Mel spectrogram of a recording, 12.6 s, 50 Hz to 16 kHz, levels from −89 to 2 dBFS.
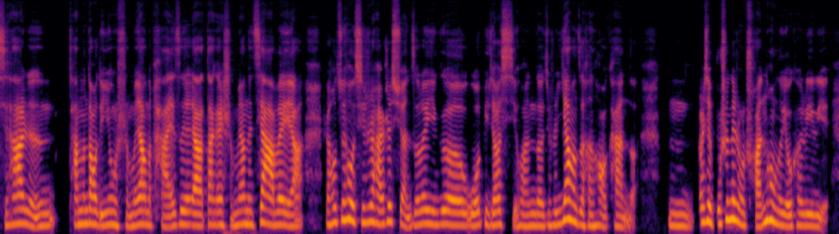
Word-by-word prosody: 其 190 - -6
他 215 +2 +4
人， 180 -2 -3 0.2
他 200 - -1
们 210 +1 -1
到 215 -1 +4
底 180 0 -2
用 200 -1 -2
什 185 -1 -8
么 180 +2 -4
样 210 0 +5
的 195 - -2
牌 165 -2 -3
子 205 +3 -3
呀？ 185 -2 +5
大 200 +1 -1
概 195 - 0
什 195 - -7
么 190 - -4
样 210 +1 0
的 205 - -1
价 210 +1 +5
位 195 0 +1
呀？ 180 - 0 0.3
然 200 0 -4
后 235 - 0
最 270 +3 0
后 275 -2 +5
其 235 -1 -3
实 245 +1 0
还 210 -2 +3
是 250 - 0
选 205 -9 -3
择 195 +3 -5
了 215 +1 0
一 205 -2 -3
个 200 -2 +1
我 185 +2 -1
比 210 -2 -7
较 195 +2 +1
喜 205 - -6
欢 180 0 -4
的 180 -1 -1
就 185 +2 -7
是 195 +2 -4
样 280 +1 +5
子 200 -3 -1
很 185 -1 -3
好 190 +1 -2
看 - - -3
的。 - - -10 0.5
嗯， 180 -2 -5
而 230 - -1
且 250 - +5
不 215 -1 -2
是 280 +6 +2
那 285 0 +6
种 225 -7 0
传 170 +4 0
统 265 -1 +4
的 195 - -2
尤 175 -1 +1
克 190 +1 -6
里 185 0 -1
里， 175 -1 -5
200 Hz, 310 characters per minute, -23 LUFS, 185-215 Hz, 0.5 s, 那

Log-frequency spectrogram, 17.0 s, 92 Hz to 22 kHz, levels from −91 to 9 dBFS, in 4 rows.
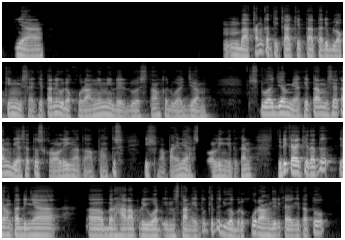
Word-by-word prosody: Ya. 110 -4 -1 2.2
Mhm, 125 - -3
bahkan 105 -2 +2
ketika - - +1
kita 110 - -2
tadi 110 0 0
blocking, 110 +6 -2
misal 110 - -6
kita 110 +5 -1
nih 150 - 0
udah 105 - 0
kurangin 105 +5 -2
nih 125 - -2
dari 95 -3 -3
2,5 100 +5 -6
ke - - -5
2 95 -1 -4
jam. 100 -2 -4 0.5
Terus, - - -14
2 140 -1 +6
jam 150 0 +6
ya, 95 - -3
kita 115 +6 +1
misalnya 135 0 -2
kan 155 - 0
biasa 105 -6 0
tuh - - -1
scrolling 100 +4 -2
atau 95 - -8
apa, - - -9
terus, - - -7 0.3
“Ih, - - -3
ngapain 100 +4 -6
ya? 115 - 0
Scrolling? 95 +2 -5
"Gitu - - -8
kan. 110 +1 -3 0.3
Jadi, 190 - +6
kayak 165 -2 +10
kita 140 - +6
tuh 220 - +3 0.2
yang 135 -2 +4
tadinya, 125 0 +2 0.4
eee, 120 -1 +3
berharap 115 -1 +3
reward 115 -1 +2
instan 110 -2 -1
itu, 105 - -6
kita - - -2
juga 125 -5 +2
berkurang. 125 +4 +2
Jadi, 125 +3 -1
kayak 110 - +3
kita 110 - -1
tuh 160 -1 -1
115 Hz, 195 wpm, -23 LUFS, 105-125 Hz, 2.2 s, kayak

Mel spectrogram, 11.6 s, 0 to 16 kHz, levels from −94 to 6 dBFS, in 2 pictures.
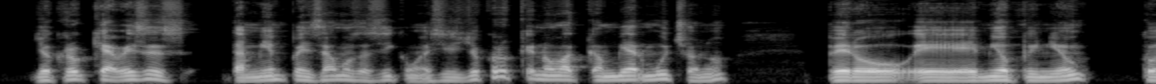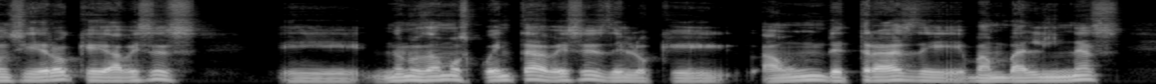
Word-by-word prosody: yo 115 - 0
creo 140 0 0
que - - +2
a - - +1
veces 135 -2 -2 0.2
también 110 +6 -1
pensamos 130 0 -3
así, 125 - -7
como 95 -4 -8
decir: 100 +3 -8
"Yo 140 - -4
creo 225 +1 -1
que - - -5
no 135 -1 +1
va 130 - +4
a - - -13
cambiar 125 +2 +2
mucho, 135 -6 -2
¿no?". 145 +8 -6 0.4
Pero 110 -1 +6
en 105 0 +5
mi 120 - +4
opinión 120 +6 +1 0.2
considero 110 +5 +2
que 110 -4 +2
a 105 - +2
veces 120 +4 -4 0.3
eh, 85 -1 -8
no 110 - -4
nos 120 -1 +2
damos 130 +2 +1
cuenta 125 +4 +1
a - - +5
veces 130 +1 -1
de 100 - -1
lo 95 -1 -3
que, 90 -1 -7
aún 110 +9 -1
detrás 110 +3 +2
de 105 -3 -3
bambalinas 105 +7 -1
115 Hz, 215 wpm, -24 LUFS, 105-130 Hz, 0.4 s, Pero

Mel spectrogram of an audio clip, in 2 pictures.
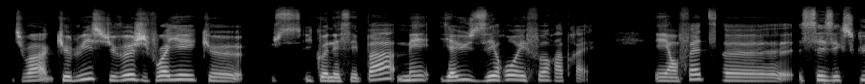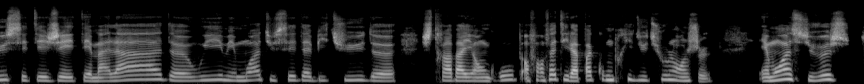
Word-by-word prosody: tu 170 - +4
vois? 180 +7 0
Que 245 -7 +2
lui 215 +8 0
si - - +7
tu 190 - +2
veux 220 +5 +3
je 195 -6 +10
voyais 215 +2 +2
que 165 -5 -3 0.3
s - - -1
il 180 - -10
connaissait 160 -2 -1
pas, 225 - +1
mais 205 0 -1
il 185 - -13
y - - +4
a 180 - +4
eu 220 +3 -1
0 195 +5 +1
effort 195 -2 -4
après 165 - -9 0.6
et 170 +1 0
en 165 -1 -1
fait, 230 +8 -1 0.2
heu, 165 - -3
ses 200 -3 +2
excuses 210 +3 +3
c'était: 180 -2 -2
«J'ai 170 0 +7
été 165 0 -4
malade, 210 +8 -2
heu, 175 -2 -3
oui 200 +5 -6
mais 195 -2 -5
moi 190 +3 -6
tu 210 -2 -5
sais? 195 +2 +1
D'habitude, 185 +1 -5
heu, 160 -1 -3 0.3
je - - +8
travaille 175 -2 0
en 160 0 -3
groupe». 205 +7 -8
Enfin 195 - -4
en - - -4
fait 230 +3 -2
il 210 -5 -1
a 165 - +6
pas 200 +5 -2
compris 210 +2 -6
du 195 0 -6
tout 205 +4 -3
l'enjeu 170 -9 -3 0.5
et 165 - 0
moi 210 +8 +3
si - - +4
tu 185 - +1
veux 215 +5 -1
j 205 - +7
190 Hz, 210 wpm, -23 LUFS, 170-210 Hz, 0.6 s, je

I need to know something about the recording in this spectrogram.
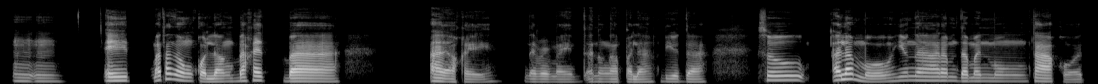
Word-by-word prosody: Mm. 145 -2 -8 0.4
Eh 175 +1 +6 0.2
matanong 195 -2 +2
ko - - +4
lang, 140 +2 0
bakit 190 +2 +3
ba? 140 -2 +5 0.9
Ah 150 -4 +4
okey 120 +3 -7 0.2
never 125 -2 -4
mind, 120 0 -9
ano 125 0 -7
nga 125 0 -3
pala 120 0 -5
biyuda. 130 -2 -4 0.6
So, 200 0 +1 0.3
alam 240 +4 +6
mo 140 -1 -2
yung 185 +2 -4
nararamdaman 175 -4 0
mong 150 -1 -7 0.2
takot, 140 -6 0
145 Hz, 120 wpm, -22 LUFS, 130-175 Hz, 0.9 s, Eh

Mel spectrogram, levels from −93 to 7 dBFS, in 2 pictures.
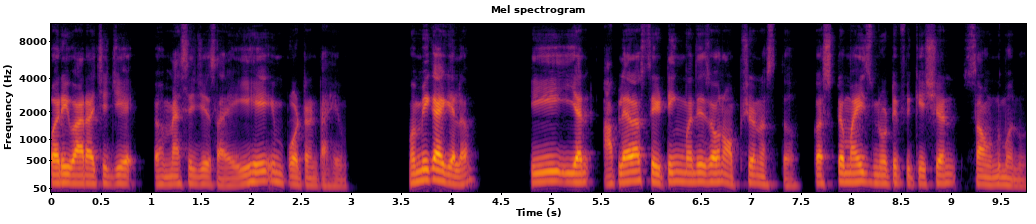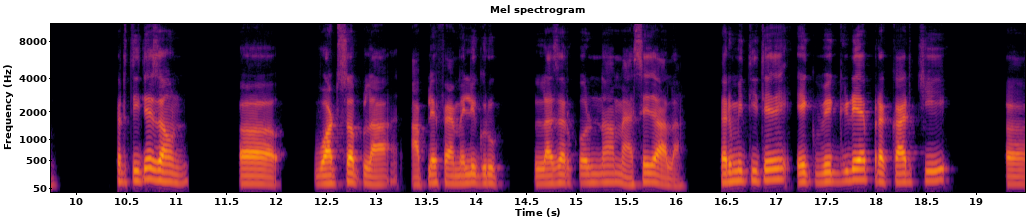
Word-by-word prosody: परिवाराचे 120 -1 +4
जे 115 +2 -2 0.2
अ, - - -3
मेसेजेस 110 0 -5
आहे 90 +1 -5
हे 140 +2 +1
इम्पोर्टंट 100 - -4
आहे. 85 0 -11 0.7
मग 125 - 0
मी 165 +3 +4
काय 160 -3 +9
केलं, 125 - 0 0.6
की 140 0 0
यान 135 0 +6 0.2
आपल्याला 135 +7 +5
सेटिंगमध्ये 140 -1 0
जाऊन 135 0 +3
ऑप्शन 125 -2 -4
असतं 100 -4 -10 0.2
कस्टमाइज्ड 130 +3 +1
नोटिफिकेशन 115 0 -4 0.2
साउंड 105 -2 -2
म्हणून 90 -4 -9 0.6
तर 145 - -1
तिथे 165 +3 +3
जाऊन 140 -6 +3 0.5
अ, 115 - +4 0.7
WhatsAppला 115 -2 +4 0.3
आपले 125 +4 -1
फॅमिली 115 +1 0
ग्रुपला 115 -1 -4
जर 125 0 0
कोणा 125 +1 -3
मेसेज 130 +2 -2
आला 85 -4 0 0.4
तर 130 - +5
मी 155 +1 0
तिथे 155 +1 +1 0.3
एक 135 0 -5
वेगळ्या 140 +5 +3
प्रकारची 135 +3 +1 0.6
अ, - - 0
125 Hz, 130 wpm, -24 LUFS, 110-135 Hz, 0.7 s, काय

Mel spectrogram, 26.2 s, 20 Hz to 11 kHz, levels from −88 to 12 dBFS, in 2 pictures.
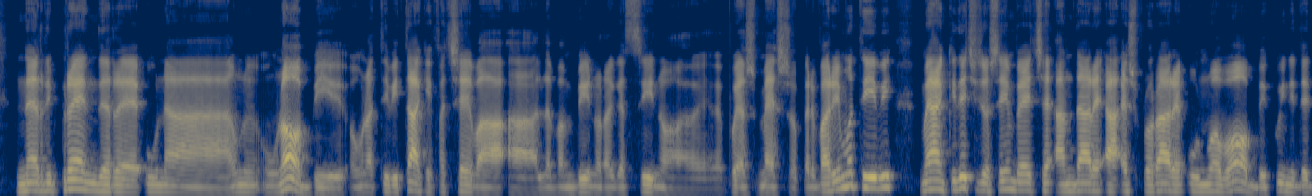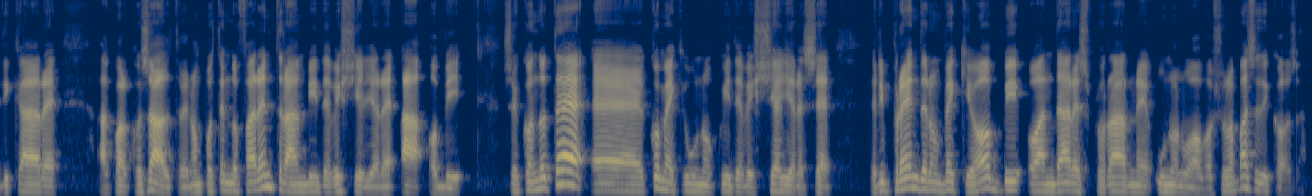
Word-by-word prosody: nel 130 +2 +2
riprendere 125 -6 +2
una 95 -6 -1
un 110 +1 -7
uhm, 110 0 -9
un 105 - -3
hobby 95 -2 +4
o 95 - -15
un'attività 105 +3 +1
che - - -10
faceva, 95 -6 0
a 85 -1 -3
da 95 +1 -9
bambino, 95 +2 -5
ragazzino, 95 +1 -5
uhm, 85 -1 -12
e 85 - -14
poi - - -3
ha - - 0
smesso - - -4
per 95 0 -8
vari 120 +8 +3
motivi, 185 -1 +3 0.2
ma 140 +4 +2
è - - +10
anche 145 -2 +6
indeciso 150 -7 +1
se 135 +5 -3
invece 135 -3 0
andare 125 +2 +2
a 110 - +4
esplorare 115 0 +1
un 115 -2 -5
nuovo 115 -1 -1
hobby, 190 +5 0
quindi 125 - -7
dedicare 110 +1 0 0.4
a - - -3
qualcos'altro, 95 - +1
e - - -5
non 110 +2 -5
potendo 125 +1 -5
fare 135 +7 +2
entrambi 120 -11 +1
deve 110 +2 -3
scegliere 100 -4 -3
A 105 -2 +3
o 105 - -6
B. 95 -2 -4 0.4
Secondo 140 +8 -4
te, 230 +2 +7
ehm, 125 -2 +3
com'è 140 -8 -1
che 120 - -23
uno 115 -3 -6
qui 125 -1 -6
deve 105 -2 -5
scegliere 115 -3 -3
se - - -3 0.3
riprendere 150 +4 +2
un 135 - -6
vecchio 125 -3 -3
hobby 145 -3 +1
o - - -4
andare, 125 +2 +2
esplorarne 115 -2 -3
uno 115 -3 -5
nuovo? 90 -3 -6
Sulla 115 +7 -7
base 165 -1 -3
di 120 - -6
cosa? - - -13
115 Hz, 165 wpm, -23 LUFS, 105-130 Hz, 0.4 s, è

